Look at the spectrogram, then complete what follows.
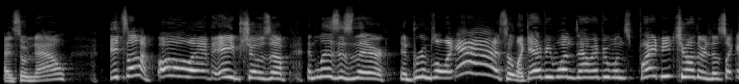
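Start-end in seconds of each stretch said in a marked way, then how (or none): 4.6-5.0 very high yelp; startled yelp. Retold or imitated. Old man startled as the fight breaks out, sharp yelp. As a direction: let out a sudden shriek.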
